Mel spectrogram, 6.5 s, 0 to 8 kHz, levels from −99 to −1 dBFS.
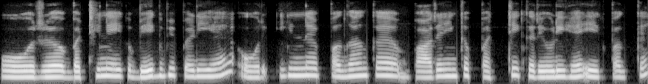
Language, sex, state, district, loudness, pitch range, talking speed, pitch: Marwari, female, Rajasthan, Nagaur, -16 LUFS, 175-205 Hz, 175 wpm, 185 Hz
